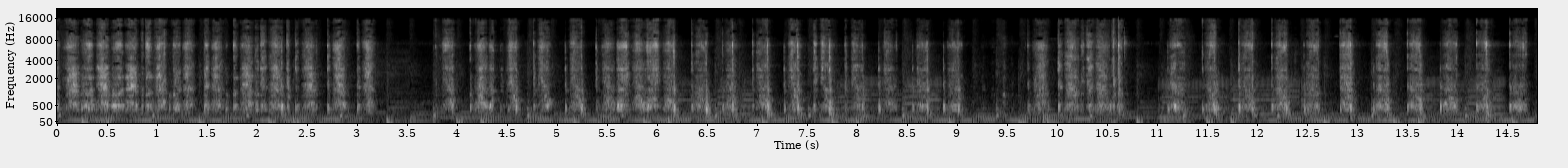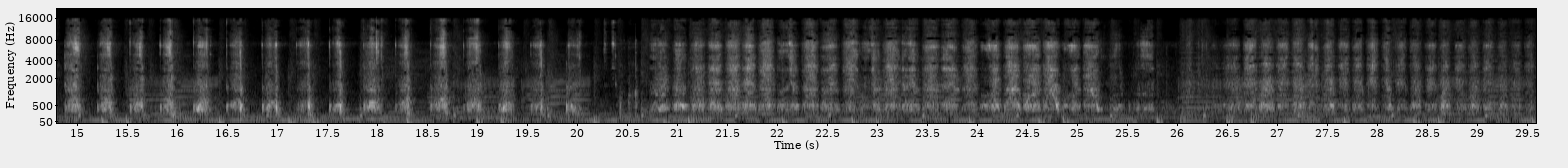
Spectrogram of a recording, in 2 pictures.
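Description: Hand file rasping over steel wire to shape and sharpen a fishing-hook point, in rapid back-and-forth strokes, about four a second at the fastest, broken by a few short pauses.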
